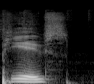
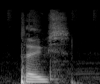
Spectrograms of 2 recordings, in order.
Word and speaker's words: puce: Pronounced puce, yeah. – Not poose.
